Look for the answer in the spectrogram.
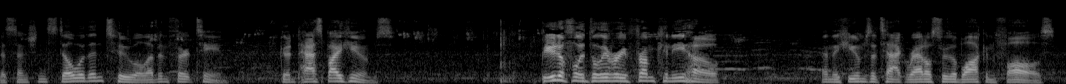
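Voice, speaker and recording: Guy doing live volleyball play-by-play, bright tone, gets loud on big hits, little gym hum. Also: lowish voice. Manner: excitable, voice jumps up on big plays. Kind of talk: live sports commentary.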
